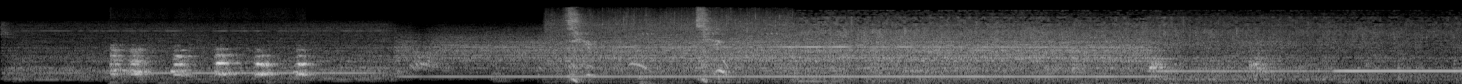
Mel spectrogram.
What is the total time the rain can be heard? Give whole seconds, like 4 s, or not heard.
9 s.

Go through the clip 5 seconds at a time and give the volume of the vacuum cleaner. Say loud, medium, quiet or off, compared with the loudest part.
medium, loud, loud.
